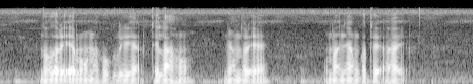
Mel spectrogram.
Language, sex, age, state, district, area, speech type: Santali, male, 30-45, West Bengal, Purba Bardhaman, rural, spontaneous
